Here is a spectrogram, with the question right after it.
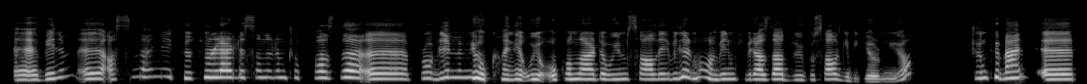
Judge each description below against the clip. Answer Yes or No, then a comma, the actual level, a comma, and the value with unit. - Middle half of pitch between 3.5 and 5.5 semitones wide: Yes, average, 4.9 semitones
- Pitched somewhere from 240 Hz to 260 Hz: Yes, very high, 250 Hz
